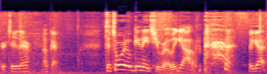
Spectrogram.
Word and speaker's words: Genichiro: Like, people pronounce the R's like with a typical like Japanese, like they say Genichiro, like that. But I'm an English speaking guy, so I pronounce it as Genichiro.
